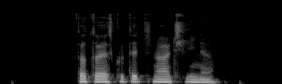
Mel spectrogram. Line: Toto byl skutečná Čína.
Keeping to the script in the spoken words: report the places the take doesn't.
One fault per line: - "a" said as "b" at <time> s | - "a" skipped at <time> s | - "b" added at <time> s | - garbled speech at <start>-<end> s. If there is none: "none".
- "byl" said as "je" at 1.0 s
